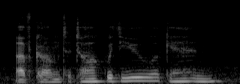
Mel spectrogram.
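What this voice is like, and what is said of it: Sings imitating another person's voice. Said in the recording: “doing my best Simon and Garfunkel impression”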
